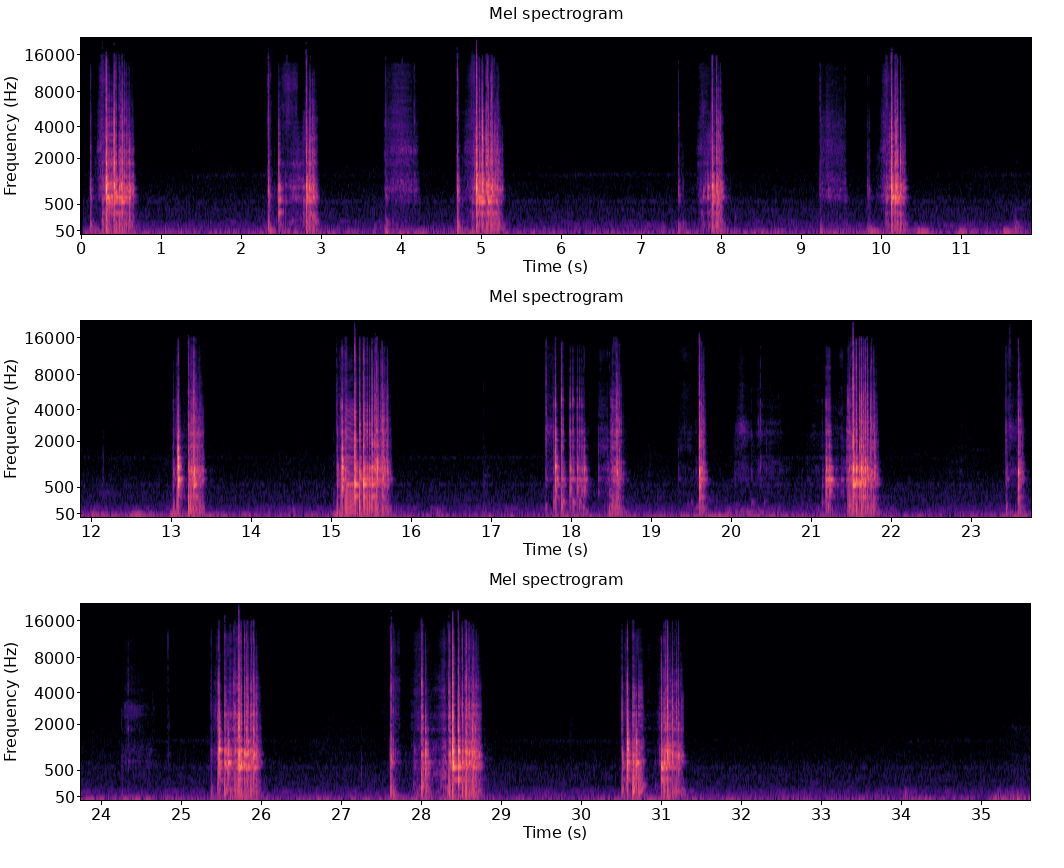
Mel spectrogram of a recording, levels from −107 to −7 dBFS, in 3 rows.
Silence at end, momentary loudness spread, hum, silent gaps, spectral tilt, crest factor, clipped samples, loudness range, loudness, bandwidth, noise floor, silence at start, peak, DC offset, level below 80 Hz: 0.15 s; 20 LU; none; none; -3.5 dB/octave; 36 dB; under 0.1%; 11 LU; -39 LUFS; 16 kHz; -77 dBFS; 0.1 s; -10 dBFS; under 0.1%; -68 dBFS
